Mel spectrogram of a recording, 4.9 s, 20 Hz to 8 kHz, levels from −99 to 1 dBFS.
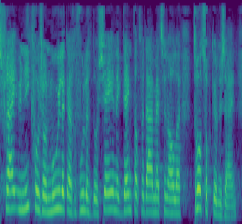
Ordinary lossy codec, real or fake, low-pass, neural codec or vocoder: MP3, 32 kbps; real; 7.2 kHz; none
